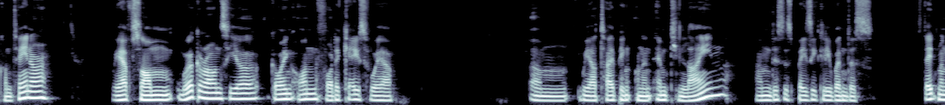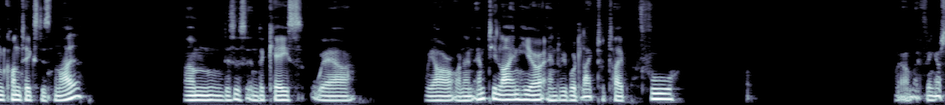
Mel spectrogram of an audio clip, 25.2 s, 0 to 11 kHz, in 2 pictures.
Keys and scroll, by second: 16.9 Up, 18.2 Return, 18.5 Up, 19.0 Return, 24.2 BackSpace.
